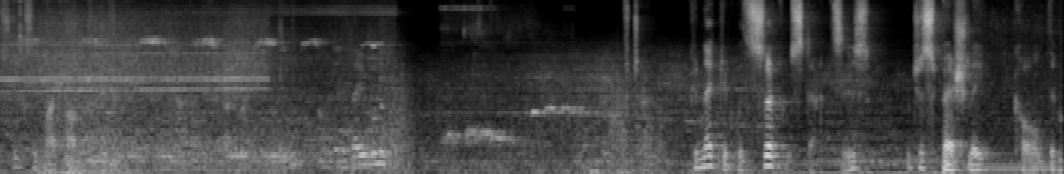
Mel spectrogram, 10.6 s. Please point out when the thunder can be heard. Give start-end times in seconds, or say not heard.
0.4-1.9.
